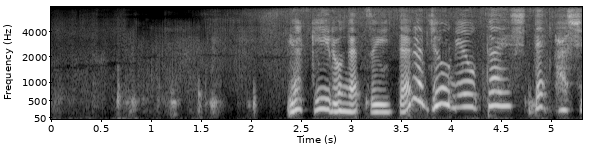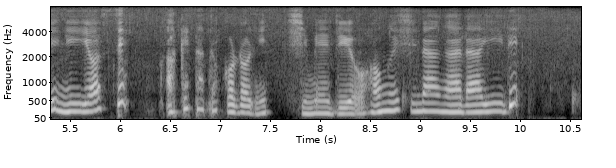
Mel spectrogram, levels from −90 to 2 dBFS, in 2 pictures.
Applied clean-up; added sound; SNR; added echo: neural mask model Resemble Enhance denoiser.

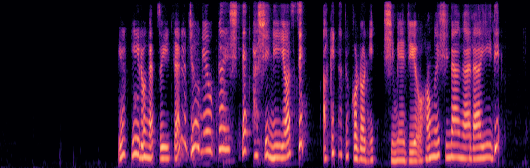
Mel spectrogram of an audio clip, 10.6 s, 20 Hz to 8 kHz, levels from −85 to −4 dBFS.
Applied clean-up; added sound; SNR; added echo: neural mask model DeepFilterNet 3.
